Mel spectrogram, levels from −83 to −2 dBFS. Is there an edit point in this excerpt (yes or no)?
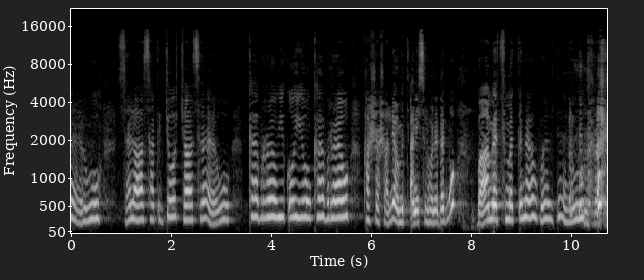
yes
